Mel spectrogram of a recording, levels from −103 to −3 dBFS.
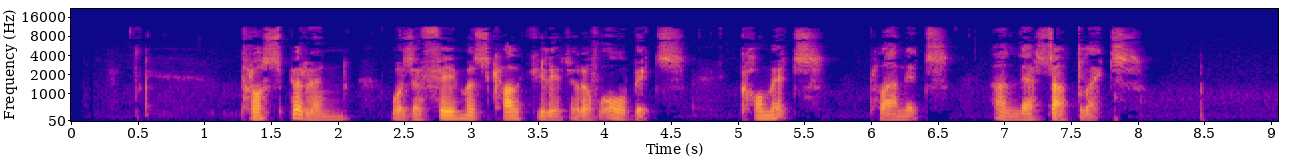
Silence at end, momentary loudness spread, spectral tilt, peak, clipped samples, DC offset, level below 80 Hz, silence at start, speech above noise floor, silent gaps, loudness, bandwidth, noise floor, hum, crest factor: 1.05 s; 15 LU; -4.5 dB/octave; -4 dBFS; under 0.1%; under 0.1%; -64 dBFS; 1.25 s; 45 dB; none; -29 LUFS; 11.5 kHz; -73 dBFS; none; 26 dB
